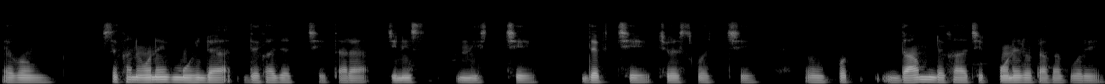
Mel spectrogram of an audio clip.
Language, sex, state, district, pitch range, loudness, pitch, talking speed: Bengali, male, West Bengal, Paschim Medinipur, 100-105 Hz, -31 LUFS, 105 Hz, 110 wpm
